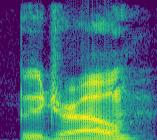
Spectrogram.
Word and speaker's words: Boudreau: So the guest tonight is Danielle Dunlap, formerly Danielle Boudreau.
